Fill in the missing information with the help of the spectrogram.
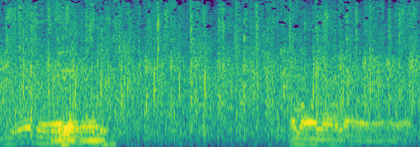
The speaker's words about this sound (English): The longest clap ever. I was going to say, that might be a record.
